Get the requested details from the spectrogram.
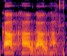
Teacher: तो कंठ पे जोर पड़ता है, वहां पर आपका कंठ की भित्तियां जो है आपस में टच होते रहती हैं, तो इनको हम कहते हैं कंठ्य।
